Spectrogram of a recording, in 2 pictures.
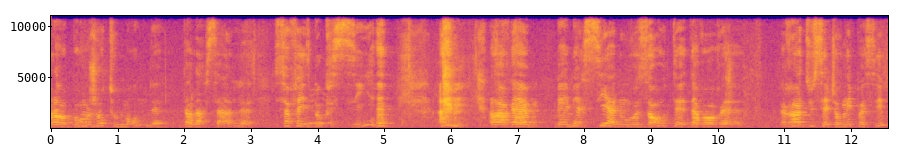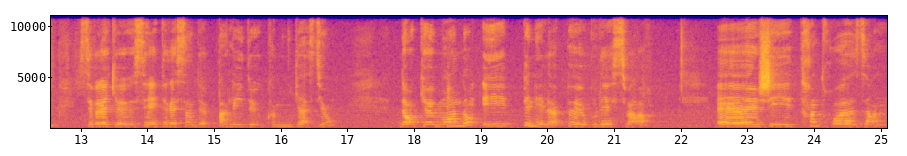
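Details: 33-year-old woman with aphasia after strokes at ages 24 and 26, caused by a congenital arteriovenous malformation: aphasia.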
